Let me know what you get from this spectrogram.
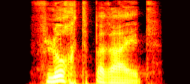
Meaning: ready to flee
- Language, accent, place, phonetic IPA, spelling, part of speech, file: German, Germany, Berlin, [ˈflʊxtbəˌʁaɪ̯t], fluchtbereit, adjective, De-fluchtbereit.ogg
